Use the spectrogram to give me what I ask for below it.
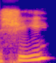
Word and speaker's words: Sidhe: Yeah, well, fairies are sort of derived from the Celtic gods, the Sidhe, which is spelled Sidhe.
